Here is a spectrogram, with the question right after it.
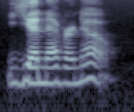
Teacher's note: in more casual settings you might hear someone pronounce the word you as ya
